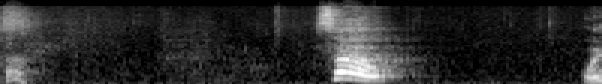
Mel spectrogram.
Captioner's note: laughs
